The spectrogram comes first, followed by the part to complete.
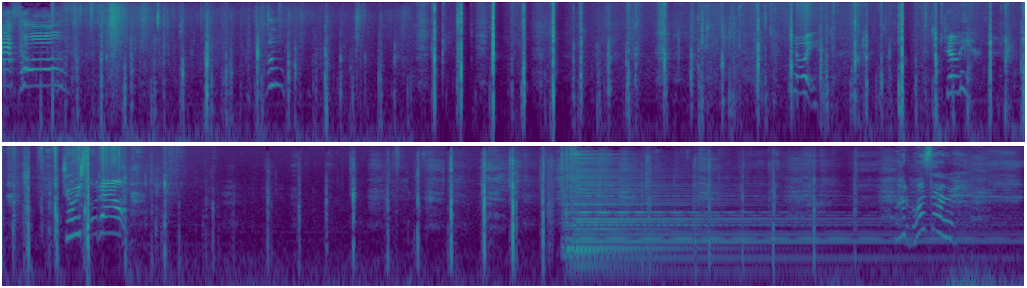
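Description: Fast running footsteps on a dirt trail, with a few short wordless shouts. Music comes in about four seconds before the end.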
